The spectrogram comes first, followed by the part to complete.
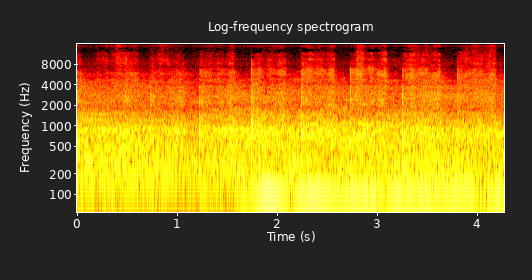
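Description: Chalk scratching and ticking on a blackboard as rows of small circles are drawn in quick strokes, with one sharper tap of the chalk a little before two seconds in.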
